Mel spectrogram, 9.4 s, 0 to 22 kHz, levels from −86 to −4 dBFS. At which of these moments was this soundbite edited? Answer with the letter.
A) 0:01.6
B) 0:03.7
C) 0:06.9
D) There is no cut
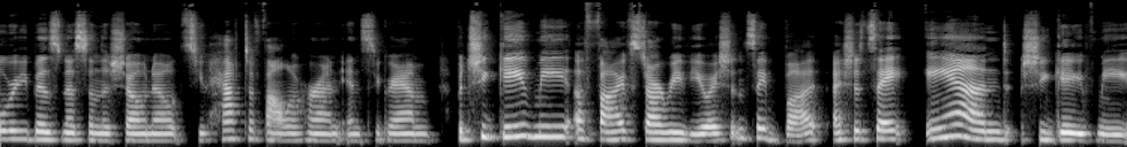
B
